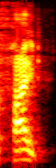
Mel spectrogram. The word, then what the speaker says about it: fight: तो दोस्तों FIT इसको पढ़ देंगे फाइट, लेकिन इसमें लिखा है GHT है, इसको साइलेंट के रूप में मानते हैं, ठीक है।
